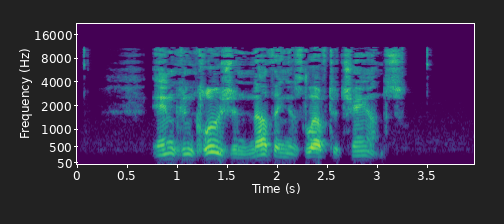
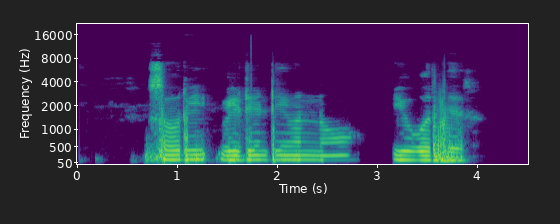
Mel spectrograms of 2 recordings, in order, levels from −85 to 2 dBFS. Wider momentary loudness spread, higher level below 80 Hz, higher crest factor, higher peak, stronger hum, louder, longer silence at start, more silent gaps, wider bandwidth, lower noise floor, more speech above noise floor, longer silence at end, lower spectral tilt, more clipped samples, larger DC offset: first, 20 LU vs 12 LU; second, -72 dBFS vs -48 dBFS; first, 20 dB vs 14 dB; about the same, 0 dBFS vs -2 dBFS; neither; about the same, -17 LUFS vs -16 LUFS; second, 0.5 s vs 0.7 s; neither; first, 11.5 kHz vs 7.6 kHz; second, -45 dBFS vs -54 dBFS; second, 27 dB vs 39 dB; second, 0.45 s vs 0.6 s; second, 1 dB/octave vs -6 dB/octave; neither; neither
